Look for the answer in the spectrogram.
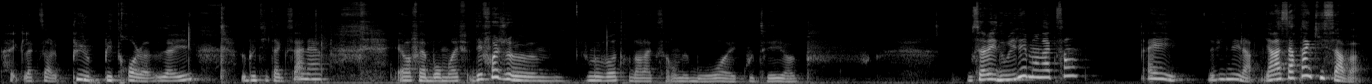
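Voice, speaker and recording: Husky, self-mocking woman chatting. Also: lowish voice, expressive, normal speed, pauses often. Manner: rambling, self-mocking and joking. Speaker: streamer explaining her own texts. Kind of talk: casual chat with viewers.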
